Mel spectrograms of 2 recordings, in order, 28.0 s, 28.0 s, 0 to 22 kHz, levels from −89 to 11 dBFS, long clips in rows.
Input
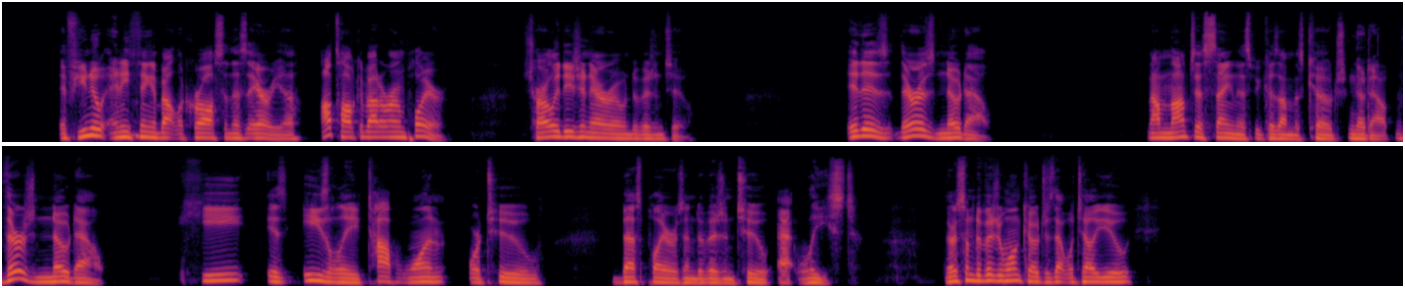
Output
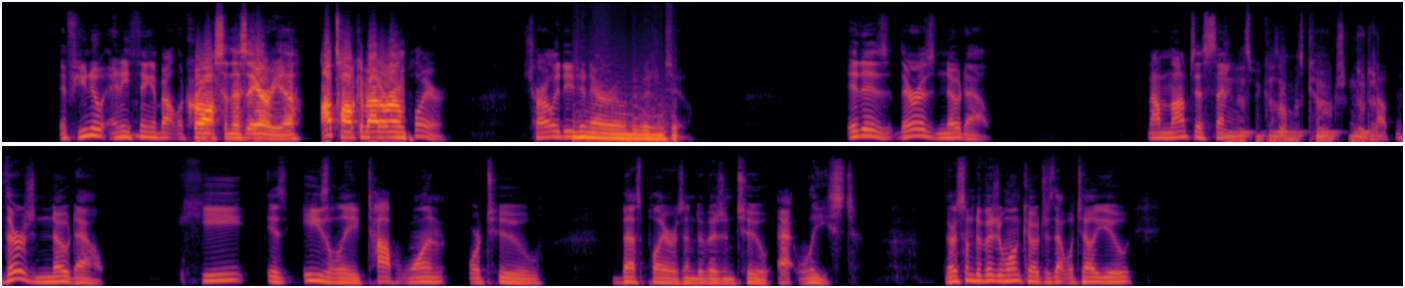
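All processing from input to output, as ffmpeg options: ffmpeg -i in.wav -filter_complex "[0:a]asettb=1/sr,asplit=3[link_01][link_02][link_03];[link_01]atrim=end=1.854[link_04];[link_02]atrim=start=1.85:end=4.03,asetpts=PTS-STARTPTS,afade=type=in:duration=0.004:curve=qsin,afade=type=out:start_time=2.176:duration=0.004:curve=qsin,aeval=exprs='if(lt(val(0),0),0.708*val(0),val(0))':channel_layout=same,acontrast=56,asplit=2[link_05][link_06];[link_06]highpass=frequency=720:poles=1,volume=20dB,asoftclip=type=tanh:threshold=-7dB[link_07];[link_05][link_07]amix=inputs=2:normalize=0,lowpass=frequency=6300:poles=1,volume=-6dB[link_08];[link_03]atrim=start=4.026[link_09];[link_04][link_08]acrossfade=duration=0.004:curve1=hsin:curve2=qsin[link_10];[link_10][link_09]acrossfade=duration=0.004:curve1=qsin:curve2=hsin,asettb=1/sr,asplit=3[link_11][link_12][link_13];[link_11]atrim=end=5.704[link_14];[link_12]atrim=start=5.7:end=6.74,asetpts=PTS-STARTPTS,afade=type=in:duration=0.004:curve=qsin,afade=type=out:start_time=1.036:duration=0.004:curve=qsin,aeval=exprs='val(0)+0.5*0.0335*sgn(val(0))':channel_layout=same,tiltshelf=frequency=860:gain=9[link_15];[link_13]atrim=start=6.736[link_16];[link_14][link_15]acrossfade=duration=0.004:curve1=hsin:curve2=qsin[link_17];[link_17][link_16]acrossfade=duration=0.004:curve1=qsin:curve2=hsin,asettb=1/sr,asplit=3[link_18][link_19][link_20];[link_18]atrim=end=12.214[link_21];[link_19]atrim=start=12.21:end=13.75,asetpts=PTS-STARTPTS,afade=type=in:duration=0.004:curve=qsin,afade=type=out:start_time=1.536:duration=0.004:curve=qsin,aeval=exprs='clip(val(0),-1,0.0158)':channel_layout=same,afreqshift=-290[link_22];[link_20]atrim=start=13.746[link_23];[link_21][link_22]acrossfade=duration=0.004:curve1=hsin:curve2=qsin[link_24];[link_24][link_23]acrossfade=duration=0.004:curve1=qsin:curve2=hsin" out.wav

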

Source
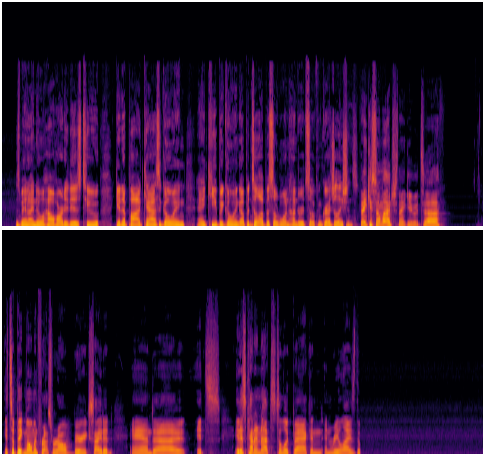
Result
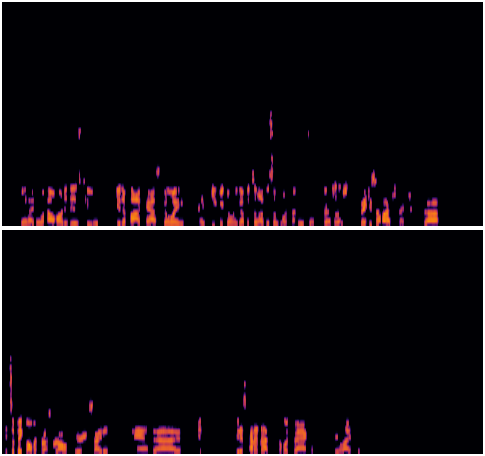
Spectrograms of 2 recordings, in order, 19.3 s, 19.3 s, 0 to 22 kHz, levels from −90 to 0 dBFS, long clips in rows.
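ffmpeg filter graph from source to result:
ffmpeg -i in.wav -filter_complex "[0:a]asettb=1/sr,asplit=3[link_01][link_02][link_03];[link_01]atrim=end=3.374[link_04];[link_02]atrim=start=3.37:end=3.95,asetpts=PTS-STARTPTS,afade=type=in:duration=0.004:curve=qsin,afade=type=out:start_time=0.576:duration=0.004:curve=qsin,acontrast=85,highpass=100,lowpass=3600,tiltshelf=frequency=790:gain=-5.5[link_05];[link_03]atrim=start=3.946[link_06];[link_04][link_05]acrossfade=duration=0.004:curve1=hsin:curve2=qsin[link_07];[link_07][link_06]acrossfade=duration=0.004:curve1=qsin:curve2=hsin,highpass=900,equalizer=frequency=1600:width=5.9:gain=-8,afftfilt=real='re*gte(hypot(re,im),0.0794)':imag='im*gte(hypot(re,im),0.0794)':win_size=1024:overlap=0.75,volume=2.5dB" out.wav

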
